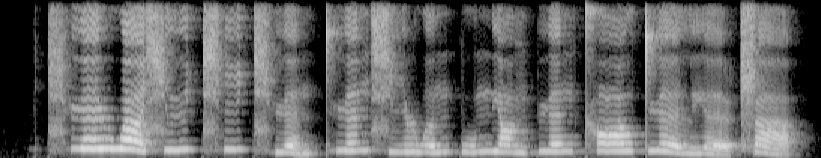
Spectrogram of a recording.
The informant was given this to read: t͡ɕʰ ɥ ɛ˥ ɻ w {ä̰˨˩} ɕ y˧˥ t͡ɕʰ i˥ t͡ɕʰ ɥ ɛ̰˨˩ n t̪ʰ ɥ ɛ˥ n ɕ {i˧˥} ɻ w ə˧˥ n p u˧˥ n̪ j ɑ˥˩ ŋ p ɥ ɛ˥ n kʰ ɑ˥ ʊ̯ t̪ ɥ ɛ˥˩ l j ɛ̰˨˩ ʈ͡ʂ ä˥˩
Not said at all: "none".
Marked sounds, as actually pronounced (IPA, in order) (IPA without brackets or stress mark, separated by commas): ä˥˩, i˧˥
